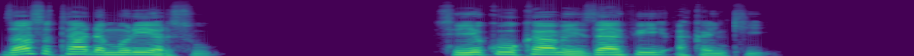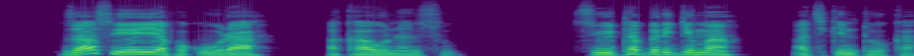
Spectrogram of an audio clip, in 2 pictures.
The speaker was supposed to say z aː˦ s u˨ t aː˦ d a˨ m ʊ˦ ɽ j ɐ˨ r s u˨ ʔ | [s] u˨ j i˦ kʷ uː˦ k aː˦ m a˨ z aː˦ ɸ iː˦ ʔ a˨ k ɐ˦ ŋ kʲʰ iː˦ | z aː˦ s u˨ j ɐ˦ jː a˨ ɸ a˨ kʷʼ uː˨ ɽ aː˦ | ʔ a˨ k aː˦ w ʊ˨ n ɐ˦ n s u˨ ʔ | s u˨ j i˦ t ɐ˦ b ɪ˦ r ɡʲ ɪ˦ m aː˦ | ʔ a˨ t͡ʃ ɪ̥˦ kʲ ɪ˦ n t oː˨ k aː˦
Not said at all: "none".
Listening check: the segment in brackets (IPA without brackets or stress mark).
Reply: s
